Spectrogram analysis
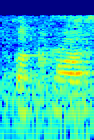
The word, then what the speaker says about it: across: Ah, so it's a two-syllable word, right? Across the border. Ah, so in your head, you might think that you are saying the full word, but I'm pointing out that you're not.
